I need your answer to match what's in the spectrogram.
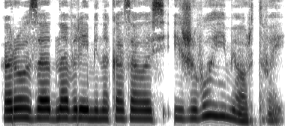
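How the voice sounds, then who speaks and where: A woman reads a first-person novel aloud with lively, expressive storytelling. Her voice is warm and mellow in the middle range. The recording is dry and close. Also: medium pitch, a little fast, no echo. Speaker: audiobook narrator. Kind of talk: first-person audiobook narration.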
